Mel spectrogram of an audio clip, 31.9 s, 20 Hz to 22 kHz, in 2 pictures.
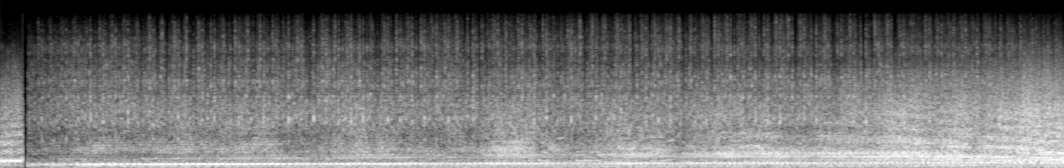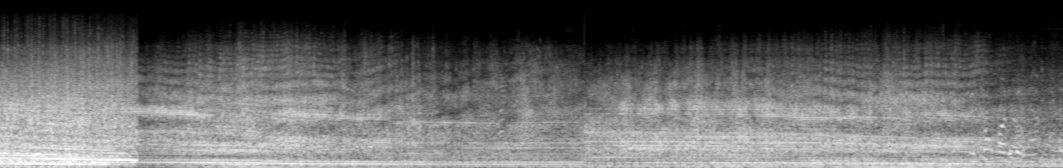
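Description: Spitfire and Hurricane fighters flying past together overhead: the steady drone of their Rolls-Royce Merlin V12 engines, the pitch sliding slowly as they pass. About eighteen seconds in the sound breaks off abruptly to a duller, quieter aircraft engine drone.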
